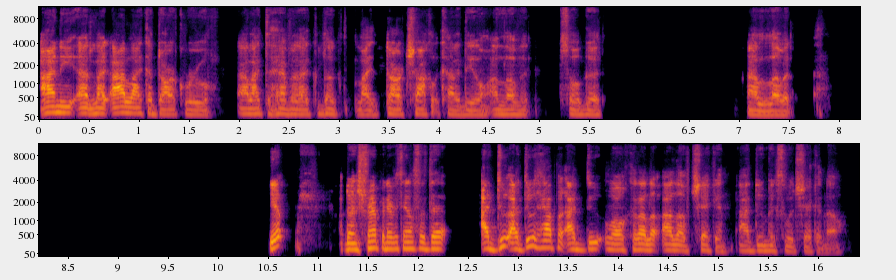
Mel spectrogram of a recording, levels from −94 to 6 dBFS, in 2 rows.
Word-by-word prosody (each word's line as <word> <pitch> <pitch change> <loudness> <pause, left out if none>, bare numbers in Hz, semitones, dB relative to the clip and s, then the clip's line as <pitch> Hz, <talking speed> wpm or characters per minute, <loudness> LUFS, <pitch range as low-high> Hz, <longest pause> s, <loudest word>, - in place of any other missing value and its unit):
I 130 - +8
need 130 -1 0
I'd 120 -1 +4
like 115 0 +1
I 120 - +9
like 120 -3 +1
a 110 - -3
dark 95 -1 -3
roux. 95 -2 -6 0.3
I 110 - -1
like 105 0 -1
to - - -6
have 110 -2 -3
it 100 - -4
like 95 +1 -5
look 100 -2 -8
like 90 -1 -4
dark - - 0
chocolate - - +2
kinda 90 - -5
deal. 90 0 -6
I 90 +3 -7
love 95 -1 -4
it. 90 - -13 0.3
So 90 - -4
good. 90 -2 -6 1.5
I - - +2
love 85 +1 0
it. - - -10 3.0
Yep. - - +7 0.3
I've 135 - -17
done 135 - +6
shrimp 160 +4 +4
and 150 - +3
everything 145 +1 +1
else 150 0 -1
like 150 - 0
that. 145 0 +3 0.3
I 150 - +7
do 135 +2 +2
I 140 - +8
do 190 +8 0
have 170 -2 +2
I 130 -4 +3
do 140 +3 -2
well, 130 -2 0
'cause 130 +4 -5
I - - +5
l 125 -1 +2
I 125 - +3
love 115 -4 -1
chicken. 105 -5 -1
I 105 -1 -4
do 110 +1 -7
mix 110 -1 -6
it 100 - -10
with 95 - -9
chicken - - -4
though, - - -11
110 Hz, 215 wpm, -24 LUFS, 95-135 Hz, 3.0 s, I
